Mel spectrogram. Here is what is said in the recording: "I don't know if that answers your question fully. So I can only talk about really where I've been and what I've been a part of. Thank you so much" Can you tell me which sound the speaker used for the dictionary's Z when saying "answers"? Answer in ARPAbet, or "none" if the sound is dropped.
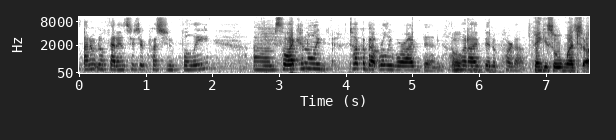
Z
